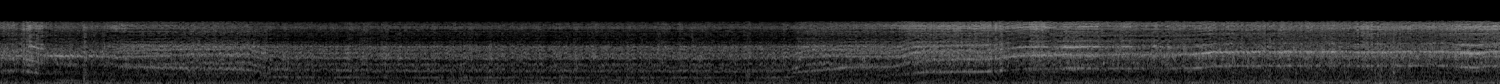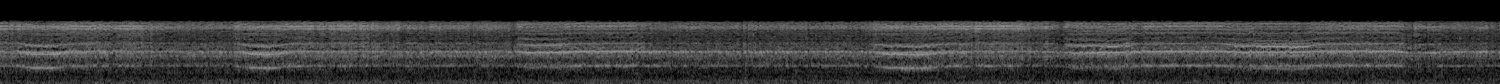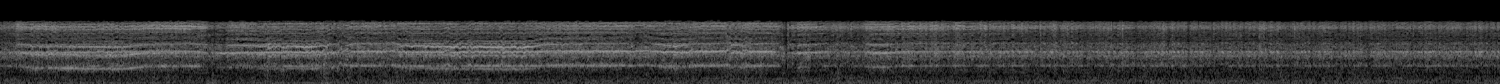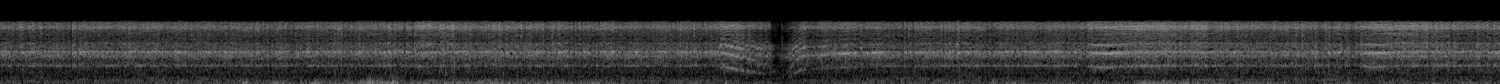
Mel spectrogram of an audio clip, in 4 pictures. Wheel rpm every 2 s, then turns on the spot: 120, 80, 70, 70, 130, 200, 230, 230, 230, 230, 230, 230, 230, 220, 230, 220, 220, 220, 230, 230, 230, 230, 230, 230, 230, 180, 140, 230, 230, 230.
none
